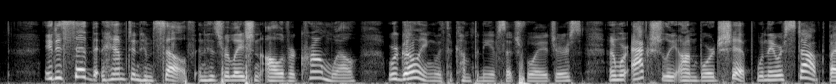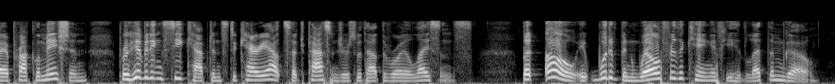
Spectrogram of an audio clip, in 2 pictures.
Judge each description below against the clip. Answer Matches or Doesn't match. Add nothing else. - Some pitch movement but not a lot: Doesn't match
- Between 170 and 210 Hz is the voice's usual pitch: Matches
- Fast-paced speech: Matches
